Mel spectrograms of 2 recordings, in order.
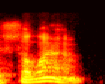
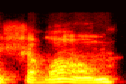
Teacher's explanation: the most famous shift in Canaanite is the shift of a long A to O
